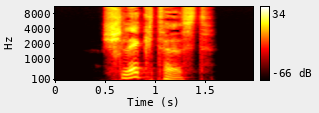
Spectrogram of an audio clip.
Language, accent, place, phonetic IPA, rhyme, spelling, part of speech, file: German, Germany, Berlin, [ˈʃlɛktəst], -ɛktəst, schlecktest, verb, De-schlecktest.ogg
- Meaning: inflection of schlecken: 1. second-person singular preterite 2. second-person singular subjunctive II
